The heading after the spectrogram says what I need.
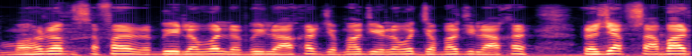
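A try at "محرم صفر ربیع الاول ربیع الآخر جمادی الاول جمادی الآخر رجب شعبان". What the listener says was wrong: سانس ٹوٹ گیا آپ کا. سانس ٹوٹ گیا بابو, سانس ٹوٹ گیا جو ہے نا کہ ایک سانس میں ایک سانس.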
